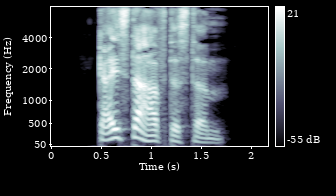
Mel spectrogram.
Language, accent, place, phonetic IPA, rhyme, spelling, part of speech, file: German, Germany, Berlin, [ˈɡaɪ̯stɐhaftəstəm], -aɪ̯stɐhaftəstəm, geisterhaftestem, adjective, De-geisterhaftestem.ogg
- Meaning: strong dative masculine/neuter singular superlative degree of geisterhaft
